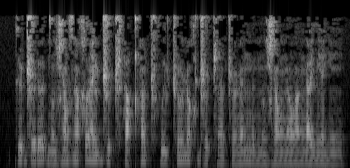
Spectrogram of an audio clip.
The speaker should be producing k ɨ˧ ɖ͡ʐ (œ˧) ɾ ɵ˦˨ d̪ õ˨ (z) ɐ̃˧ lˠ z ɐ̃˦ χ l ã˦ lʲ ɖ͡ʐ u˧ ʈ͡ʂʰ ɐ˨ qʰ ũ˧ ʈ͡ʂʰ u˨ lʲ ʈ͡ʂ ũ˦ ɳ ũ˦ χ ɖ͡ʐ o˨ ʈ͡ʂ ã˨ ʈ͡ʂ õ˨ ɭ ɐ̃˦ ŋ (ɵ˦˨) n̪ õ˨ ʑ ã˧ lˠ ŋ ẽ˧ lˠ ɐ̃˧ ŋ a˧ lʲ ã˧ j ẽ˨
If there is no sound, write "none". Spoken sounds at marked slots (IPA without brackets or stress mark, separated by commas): ɵ˧, ʑ, ɵ˨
